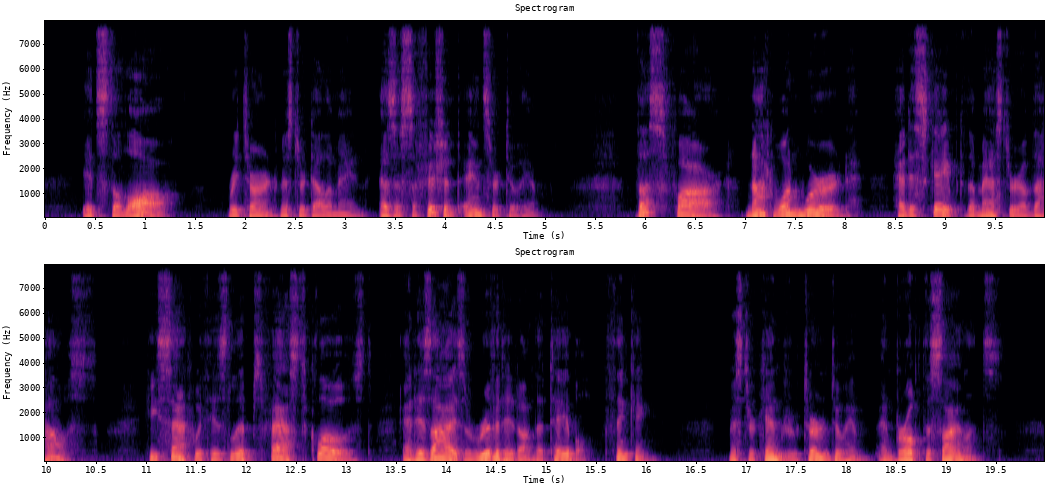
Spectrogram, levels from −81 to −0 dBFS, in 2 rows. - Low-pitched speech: Yes, low, 115 Hz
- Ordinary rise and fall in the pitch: No, wide, 8.8 semitones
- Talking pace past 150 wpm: No, average, 145 wpm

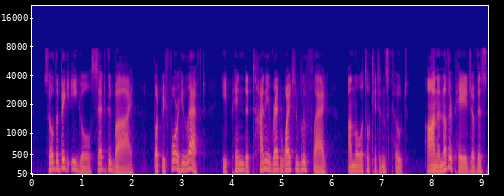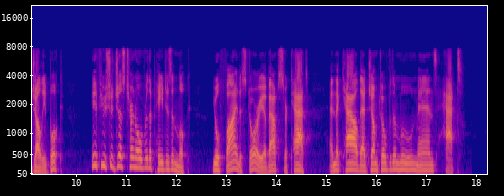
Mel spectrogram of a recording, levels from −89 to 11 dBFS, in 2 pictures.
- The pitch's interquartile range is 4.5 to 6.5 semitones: Yes, average, 5.1 semitones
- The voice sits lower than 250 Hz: Yes, medium, 140 Hz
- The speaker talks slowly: No, average, 190 wpm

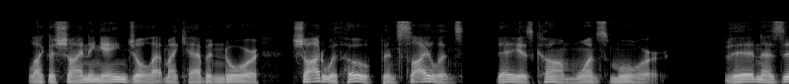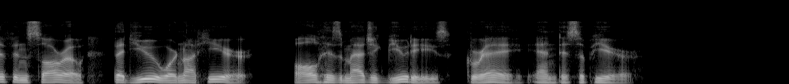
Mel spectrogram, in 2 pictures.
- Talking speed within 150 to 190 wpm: No, slow, 135 wpm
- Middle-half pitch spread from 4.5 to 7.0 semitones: No, average, 2.8 semitones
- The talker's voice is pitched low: Yes, very low, 95 Hz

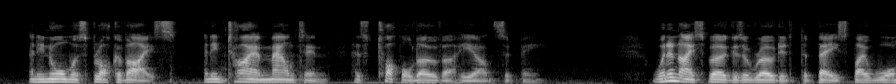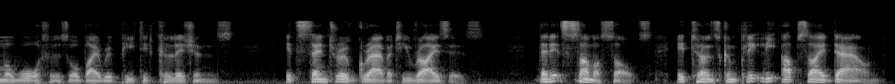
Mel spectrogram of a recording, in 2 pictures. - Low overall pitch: Yes, low, 100 Hz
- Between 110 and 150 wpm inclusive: Yes, average, 140 wpm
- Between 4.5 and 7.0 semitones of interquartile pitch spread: Yes, average, 4.8 semitones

